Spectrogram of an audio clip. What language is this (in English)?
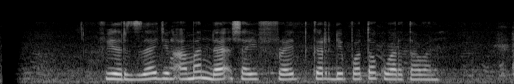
Sundanese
